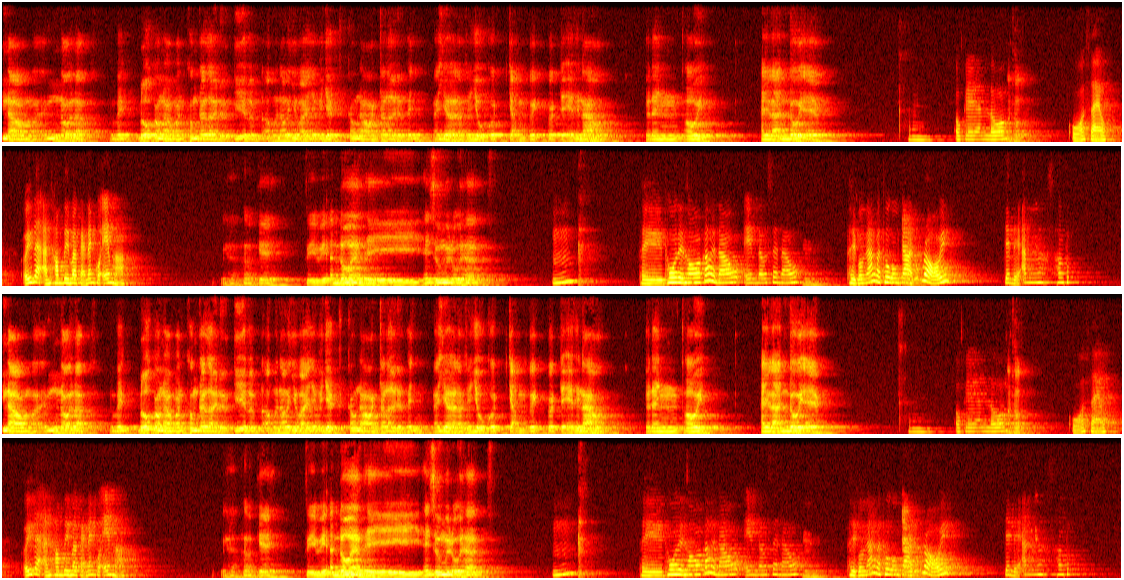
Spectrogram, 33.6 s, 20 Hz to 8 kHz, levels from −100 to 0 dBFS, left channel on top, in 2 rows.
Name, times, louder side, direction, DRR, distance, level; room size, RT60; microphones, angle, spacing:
voice 1, 0.0-1.3 1.6-9.1 9.6-10.7 11.4-12.4 15.0-15.3 20.1-21.0 21.4-24.1 25.4-25.5 28.8-29.1 30.3-30.5, right 2 dB, 30° right, 6 dB, 0.8 m, -22 dB
voice 2, 13.6-13.9 14.3-15.1 16.0-16.6 17.1-18.7 25.1-25.4 26.4-28.8 29.5-31.0 31.8-32.8, left 4 dB, 40° left, 10 dB, 0.4 m, -24 dB
12.0 x 9.9 x 6.3 m, 1.2 s
head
